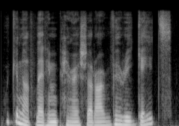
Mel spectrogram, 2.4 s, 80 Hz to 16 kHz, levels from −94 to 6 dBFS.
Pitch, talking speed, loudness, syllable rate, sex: 115 Hz, 225 wpm, -17 LUFS, 6.0 syllables/s, male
